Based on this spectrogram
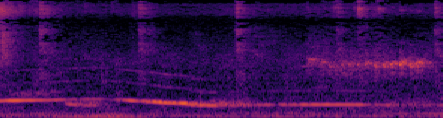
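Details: A Barbary dove (puter pelung) gives one long, smooth, melodious coo that slides slowly down in pitch for over three seconds, over a low background rumble.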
